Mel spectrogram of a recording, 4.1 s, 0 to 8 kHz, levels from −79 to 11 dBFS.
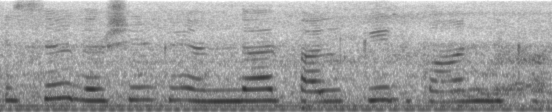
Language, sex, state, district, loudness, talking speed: Hindi, female, Rajasthan, Jaisalmer, -15 LUFS, 130 wpm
